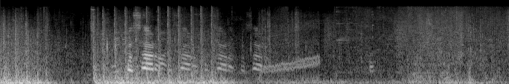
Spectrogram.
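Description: Rapid gunshots fire in a burst.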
